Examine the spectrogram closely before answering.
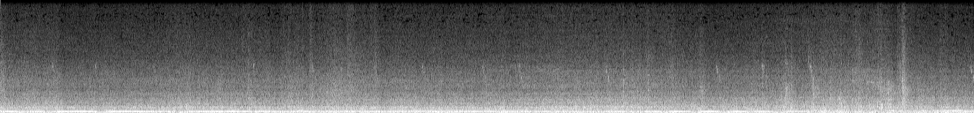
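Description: Diesel engine of a long-reach demolition excavator running steadily under load as its grapple works. A few faint cracks and knocks of breaking debris come near the end.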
